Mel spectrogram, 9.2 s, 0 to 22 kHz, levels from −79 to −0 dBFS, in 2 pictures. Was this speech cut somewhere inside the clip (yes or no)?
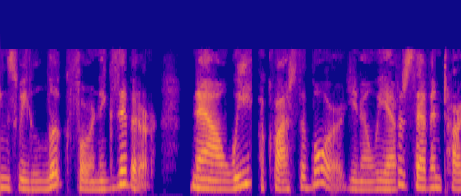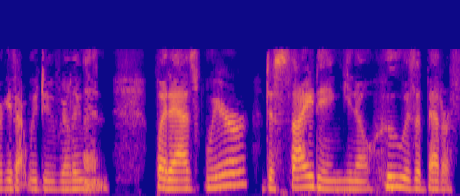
yes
